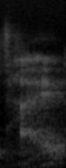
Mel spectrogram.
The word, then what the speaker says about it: Tsai: Oui, en fait, je m'appelle Tsai, parce que Tsai, ça ne se prononce pas vraiment en français, donc tes amis français, oui, le prononcent comme, oui, c'est plus sonore, oui.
